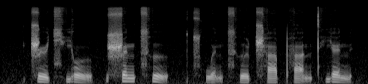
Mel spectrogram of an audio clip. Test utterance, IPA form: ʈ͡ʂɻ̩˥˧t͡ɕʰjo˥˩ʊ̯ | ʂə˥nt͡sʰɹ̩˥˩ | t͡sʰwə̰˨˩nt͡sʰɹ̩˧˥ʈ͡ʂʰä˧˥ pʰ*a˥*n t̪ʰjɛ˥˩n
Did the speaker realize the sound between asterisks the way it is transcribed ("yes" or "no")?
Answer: no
